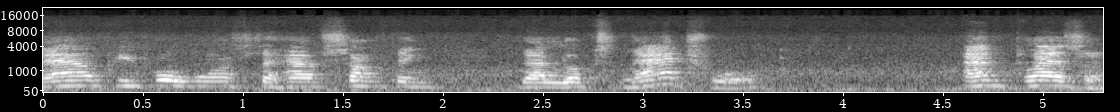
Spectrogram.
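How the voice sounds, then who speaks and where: This man speaks in a raised, projected voice at a high pitch, moving at a fairly slow pace with ordinary pitch variation and long, frequent pauses. Noticeable background noise runs underneath. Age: 70s. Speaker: landscape architect. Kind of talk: home tour video.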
